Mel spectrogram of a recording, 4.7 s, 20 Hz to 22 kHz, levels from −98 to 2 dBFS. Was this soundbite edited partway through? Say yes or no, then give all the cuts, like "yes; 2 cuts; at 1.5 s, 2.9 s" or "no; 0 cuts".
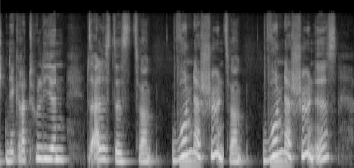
yes; 2 cuts; at 1.2 s, 3.0 s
